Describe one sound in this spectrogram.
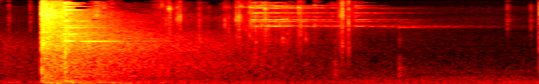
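A revolver's cylinder clicks open and shells rattle out during a reload.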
